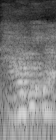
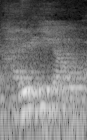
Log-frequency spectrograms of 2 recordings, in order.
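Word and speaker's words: 닭이: 다이가 아니라 달기라고 발음하시고요.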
